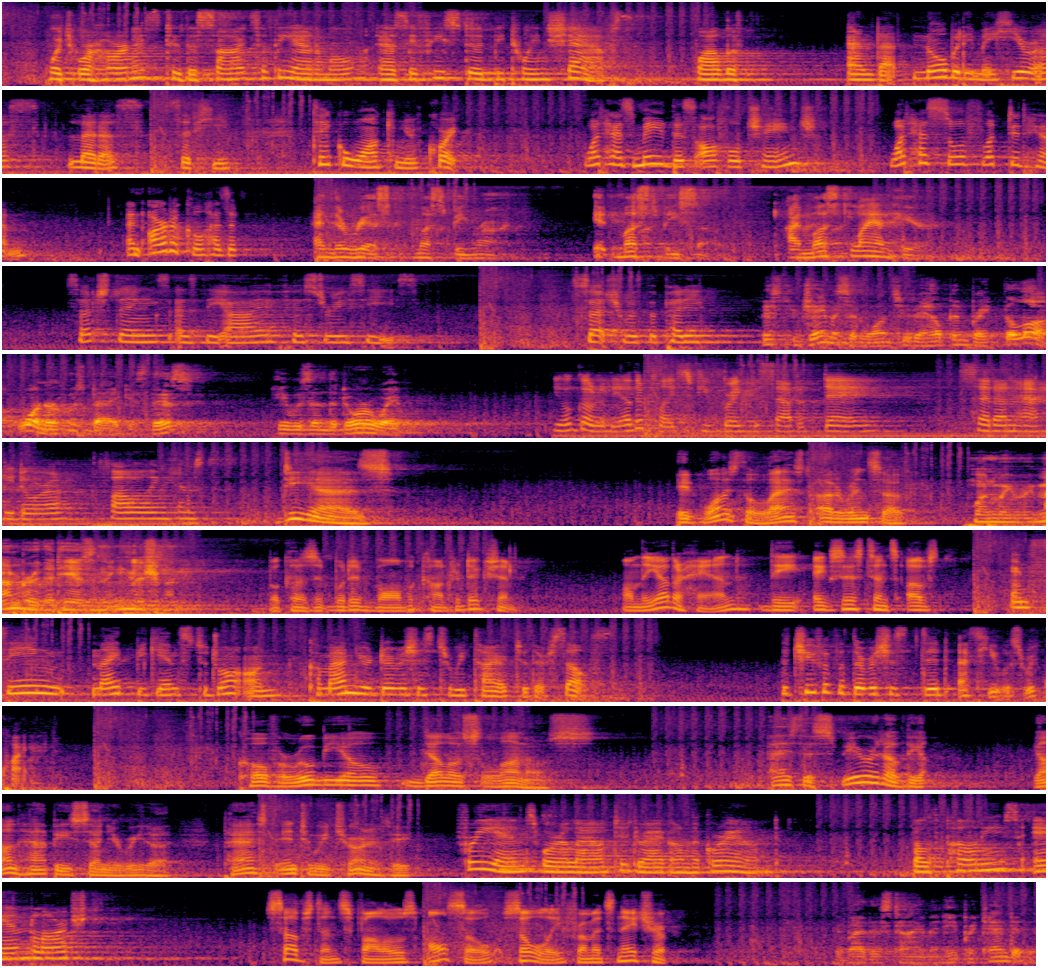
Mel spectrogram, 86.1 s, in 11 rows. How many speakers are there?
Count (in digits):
10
